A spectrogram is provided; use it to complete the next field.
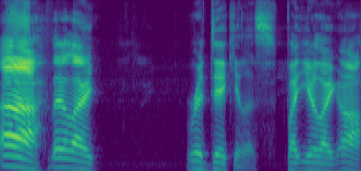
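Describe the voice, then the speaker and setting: Loud and in a bright, sharp tone, a man speaks at medium pitch with lively intonation and a very slow pace, on a very clean recording with a silent background. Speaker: podcast co-host. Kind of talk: casual chat. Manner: animated.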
